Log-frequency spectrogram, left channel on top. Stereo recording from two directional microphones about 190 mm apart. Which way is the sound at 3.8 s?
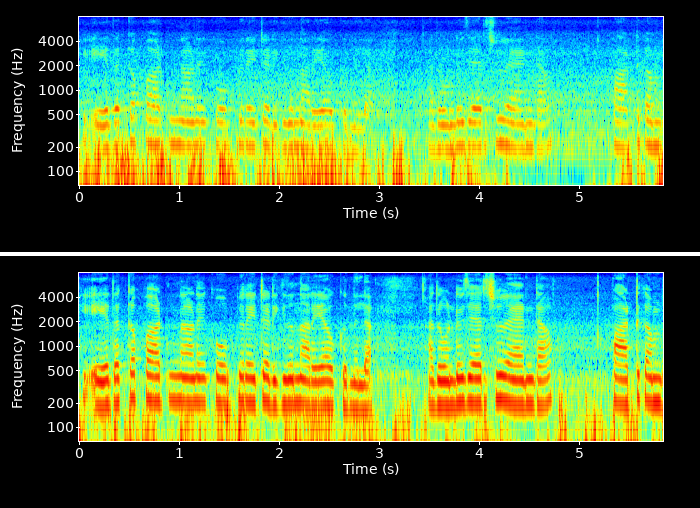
45° right (ahead or behind).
